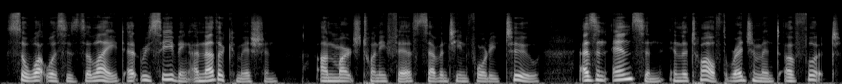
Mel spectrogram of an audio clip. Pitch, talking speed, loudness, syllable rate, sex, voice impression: 165 Hz, 180 wpm, -22 LUFS, 5.3 syllables/s, female, feminine, adult-like, slightly thick, tensed, hard, intellectual, slightly sincere, unique, elegant, lively, slightly sharp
